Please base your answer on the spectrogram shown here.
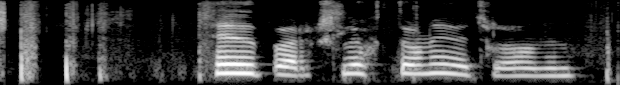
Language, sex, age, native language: Icelandic, male, 14, Icelandic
